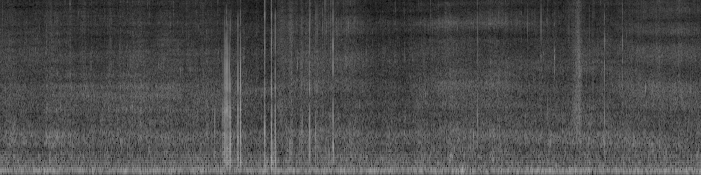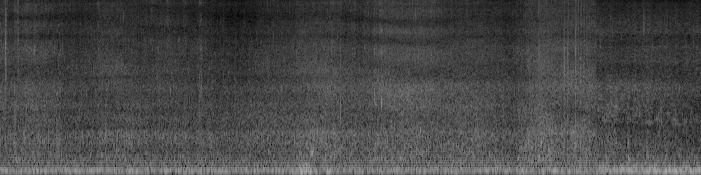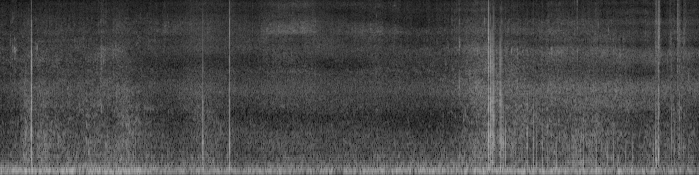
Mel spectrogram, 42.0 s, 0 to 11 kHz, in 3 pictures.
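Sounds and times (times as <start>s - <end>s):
water noise: 0.0s - 42.0s
wind rumbling on microphone: 0.0s - 42.0s.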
